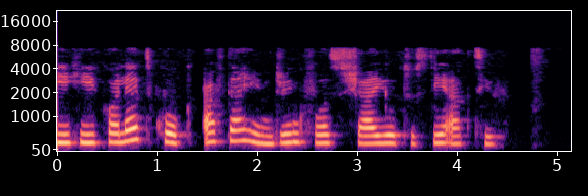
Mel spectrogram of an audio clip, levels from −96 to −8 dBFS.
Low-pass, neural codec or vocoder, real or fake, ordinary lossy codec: 7.2 kHz; none; real; none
